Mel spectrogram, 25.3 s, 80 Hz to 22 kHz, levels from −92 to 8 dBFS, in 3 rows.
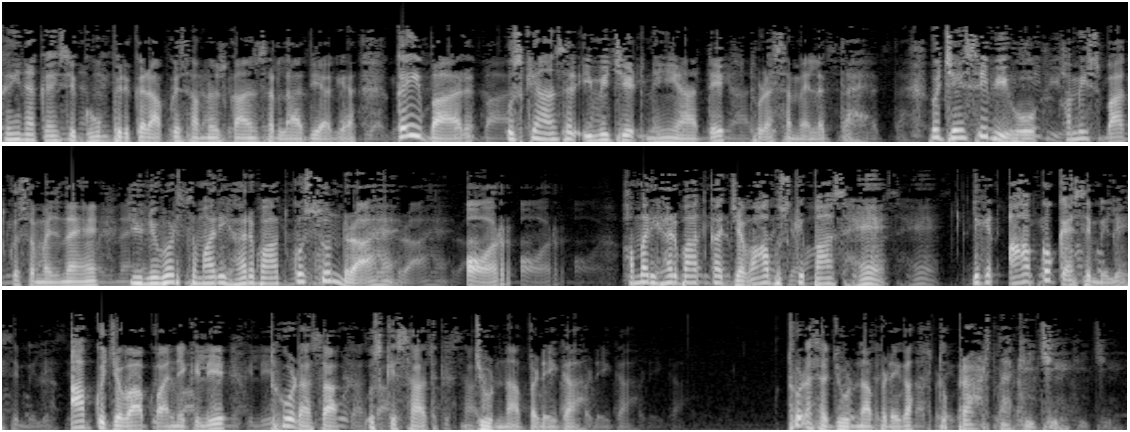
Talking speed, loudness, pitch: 175 wpm, -16 LUFS, 125 Hz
